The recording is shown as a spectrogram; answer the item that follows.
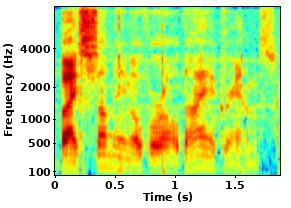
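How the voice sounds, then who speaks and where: A man giving a physics lecture while losing his voice, speaking haltingly and often breaking off mid-phrase. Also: mid-range voice. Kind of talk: university lecture at a board. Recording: noisy classroom recording.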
